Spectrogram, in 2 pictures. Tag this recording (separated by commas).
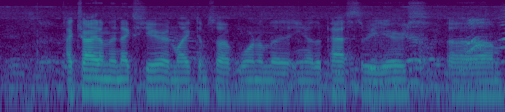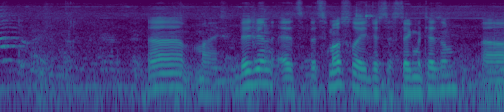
Speech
